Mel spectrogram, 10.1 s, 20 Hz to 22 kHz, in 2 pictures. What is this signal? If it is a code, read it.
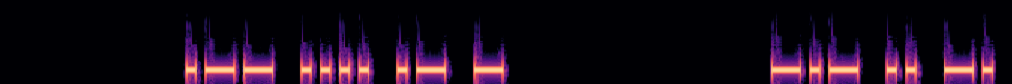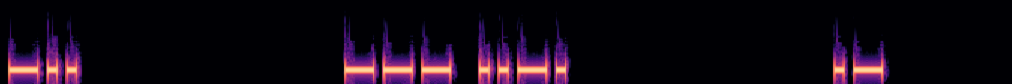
Morse code, heard as a keyed tone, about 25 wpm, 700 Hz. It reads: WHAT KIND OF A
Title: 4x Word-Spacing - Sentences from Top 400 Words - 25wpm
